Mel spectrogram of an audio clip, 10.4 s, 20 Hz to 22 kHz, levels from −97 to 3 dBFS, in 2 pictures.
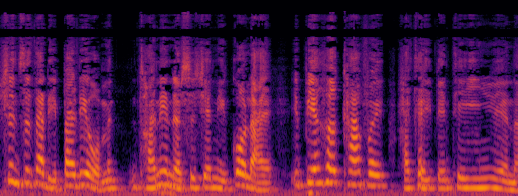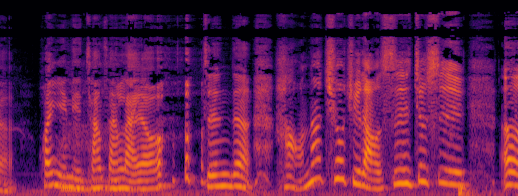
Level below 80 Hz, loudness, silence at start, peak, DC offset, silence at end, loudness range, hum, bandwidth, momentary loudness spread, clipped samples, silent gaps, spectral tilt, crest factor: -50 dBFS; -27 LUFS; 0 s; -8 dBFS; under 0.1%; 0 s; 2 LU; none; 17 kHz; 8 LU; under 0.1%; none; -4.5 dB/octave; 20 dB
